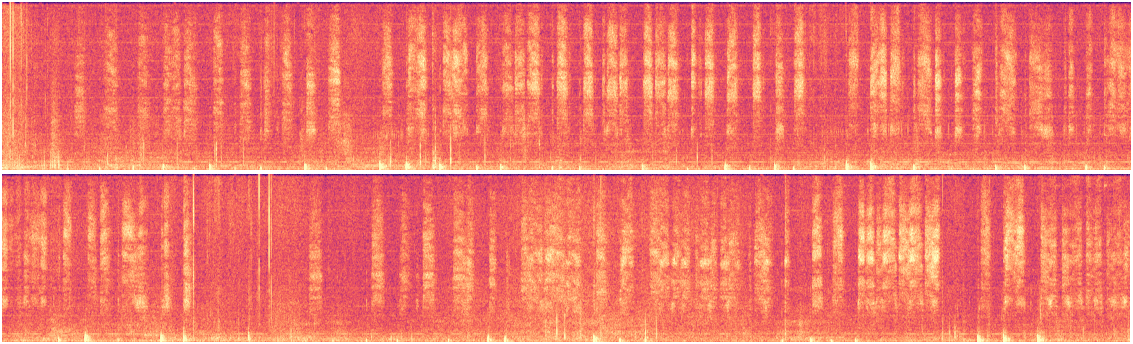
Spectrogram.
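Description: Faint scratching and tapping of a marker pen writing on a whiteboard, in many short, irregular strokes.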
